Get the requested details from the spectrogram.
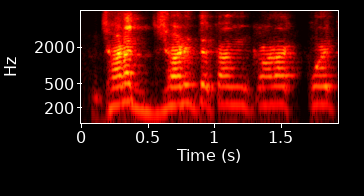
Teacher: ण जो है वो तो ह्रस्व था, लेकिन आगे जो ज झ संयुक्त है इस कारण से ण पर स्ट्रेस देना पड़ा, तो ण यहाँ पर हो गया गुरु हो गया, लघु होते हुए भी गुरु हो गया।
